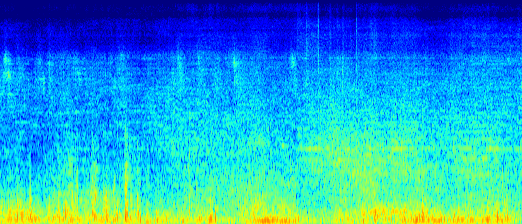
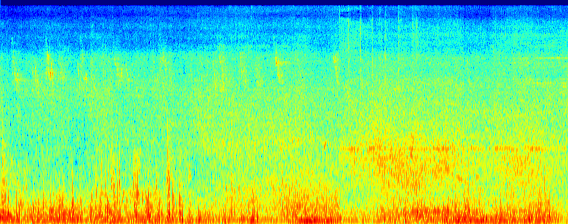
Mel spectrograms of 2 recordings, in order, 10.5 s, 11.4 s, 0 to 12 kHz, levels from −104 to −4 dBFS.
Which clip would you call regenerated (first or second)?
first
